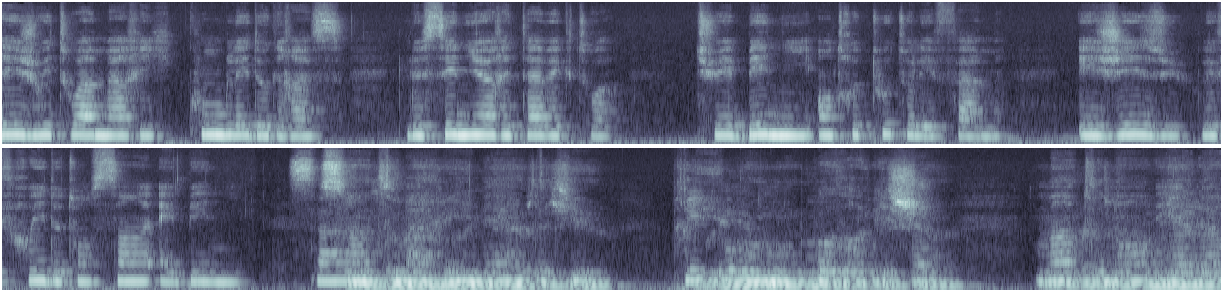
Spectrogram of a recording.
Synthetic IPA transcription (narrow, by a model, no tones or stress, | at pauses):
ʁeʒwit̪wamaʁikʰɔ̃bled̪əɡʁas | ləseɲœʁɛt̪avɛkt̪wa | t̪ʰyɛbeniɑ̃t̪χət̪ʰut̪lefam | eʒezyləfχɥid̪ət̪ɔ̃sɛ̃ɛbeni | sɛ̃sɛ̃t̪maʁinɛd̪əd̪jø | pχĩ | povʁəpeʃɛʁ | mɛ̃t̪nɑ̃ealɔ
